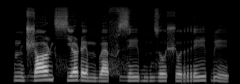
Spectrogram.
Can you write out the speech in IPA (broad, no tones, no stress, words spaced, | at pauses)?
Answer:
nd͡ʒɒɳ sʲɒɽembæf zibnzuʃu riɓi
